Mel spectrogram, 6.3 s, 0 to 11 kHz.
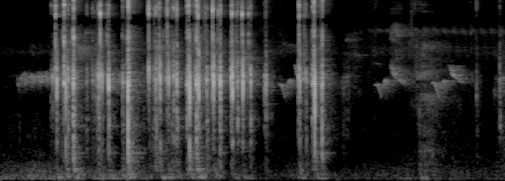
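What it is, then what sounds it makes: Plastic mechanical keyboard. Fingertips of both hands type steadily on a retro-style cream plastic mechanical keyboard with dark and purple plastic keycaps and a hollow case, resting on a rug. Bright, clicky, hollow key taps come in quick uneven bursts with a ringing tone around 2 kHz. After about four seconds the typing stops, leaving faint, brief chirping tones.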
